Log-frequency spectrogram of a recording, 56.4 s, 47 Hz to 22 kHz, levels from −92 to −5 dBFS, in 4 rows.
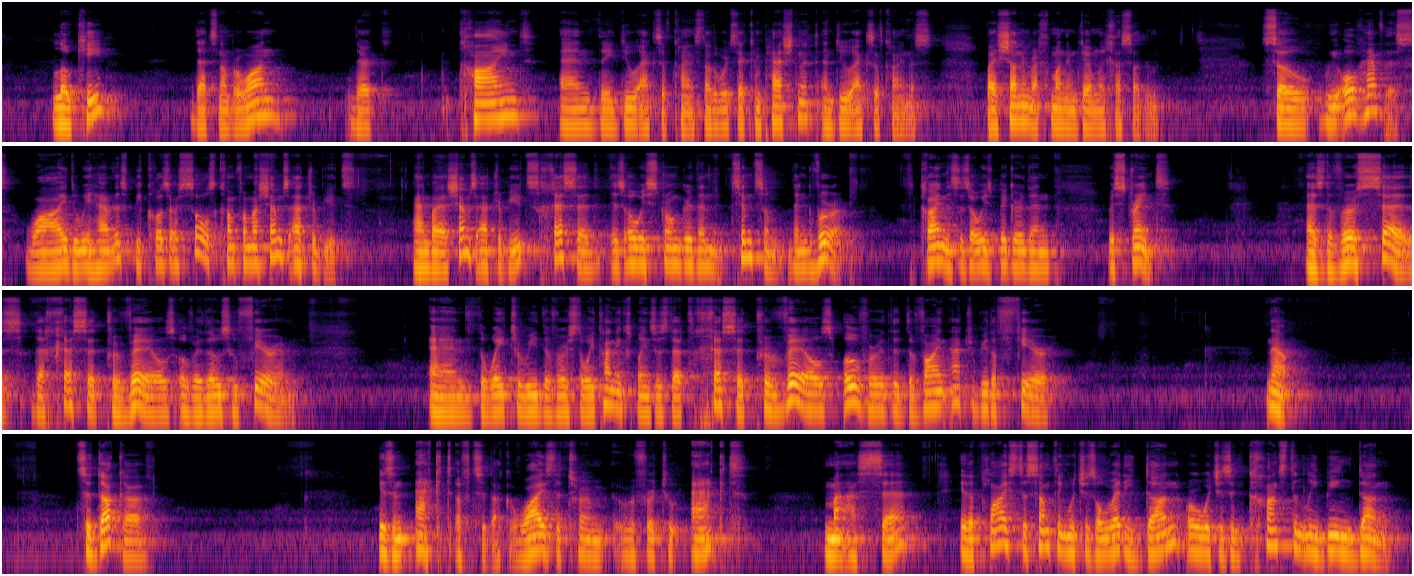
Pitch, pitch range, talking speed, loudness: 115 Hz, 105-130 Hz, 130 wpm, -27 LUFS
